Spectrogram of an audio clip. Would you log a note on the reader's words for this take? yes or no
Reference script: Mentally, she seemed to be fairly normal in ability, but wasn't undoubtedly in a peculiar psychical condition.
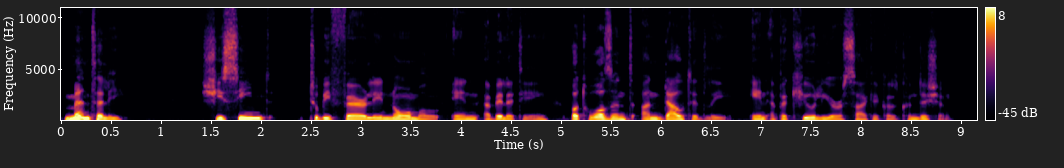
no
